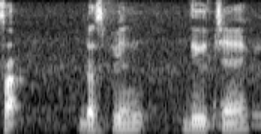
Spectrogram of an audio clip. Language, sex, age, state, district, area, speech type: Goan Konkani, male, 18-30, Goa, Murmgao, rural, spontaneous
